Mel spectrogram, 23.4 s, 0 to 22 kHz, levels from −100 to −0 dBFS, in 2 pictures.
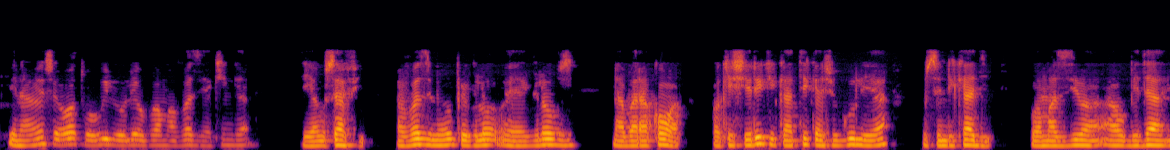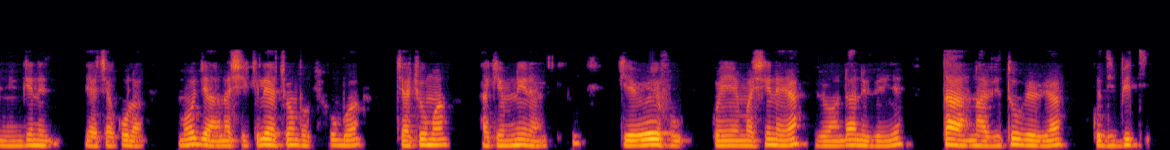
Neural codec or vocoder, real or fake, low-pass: none; real; 5.4 kHz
